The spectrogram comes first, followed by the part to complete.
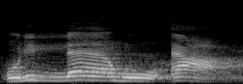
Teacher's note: huruf ain buka tekak tu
